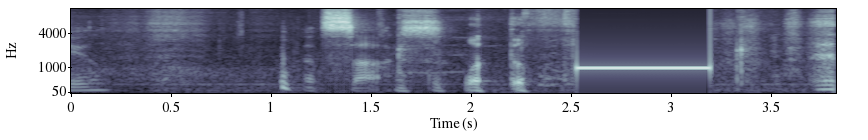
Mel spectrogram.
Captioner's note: beep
